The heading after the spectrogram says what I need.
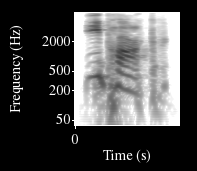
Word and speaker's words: epoch: And it's not epic. It's epoch.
